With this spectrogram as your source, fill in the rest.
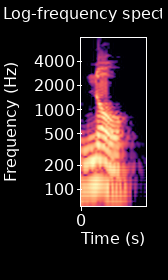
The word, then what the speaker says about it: know: So for example, you write the word no, K-N-O-W. We don't say or we don't pronounce the letter K, but we still write it.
